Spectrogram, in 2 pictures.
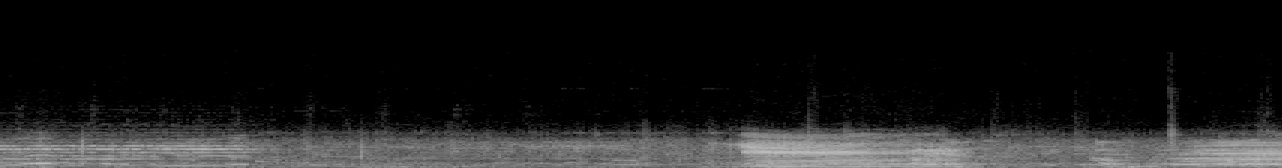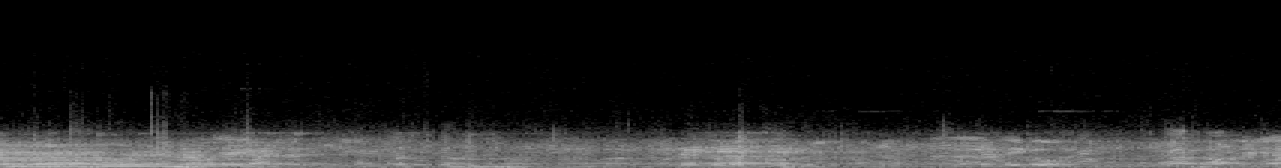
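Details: Cattle mooing at the weekly Monday cattle fair at KG Temple, Gubbi taluk, Tumkur district, Karnataka, India; a loud drawn-out moo with curving harmonics, then more lowing, amid crowd chatter, people bargaining and music.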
